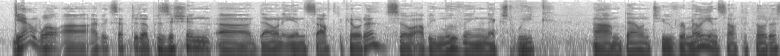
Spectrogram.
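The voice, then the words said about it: Good radio voice. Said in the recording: “you have a good radio voice”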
